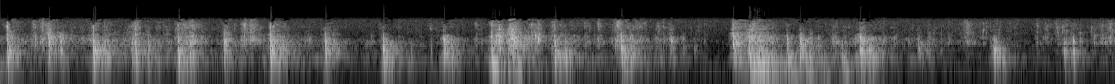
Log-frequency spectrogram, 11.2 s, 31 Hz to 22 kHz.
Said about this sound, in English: Carrying a paper bag, he walked in the front door of the station house, through the back room, and up the stairs to the 21st Detective Squad.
